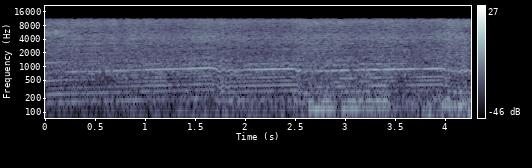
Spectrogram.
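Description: Race cars out on track at the Australian GP in a Formula racing video game, several engine notes droning and rising together at steady volume, with no one talking.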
